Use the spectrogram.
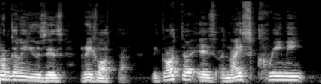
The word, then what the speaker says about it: ricotta: other types of pastas it's pronounced regotta it's not regot it's not Regatta it's regotta that's the per the correct pronunciation of that word they always leave out the a it's not rigat Regatta regotta put the a at the end the way you see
